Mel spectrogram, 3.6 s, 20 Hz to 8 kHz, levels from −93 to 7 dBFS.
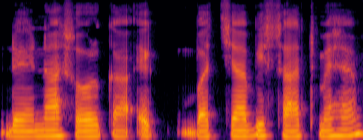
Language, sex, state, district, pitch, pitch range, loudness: Hindi, male, Bihar, Patna, 120 Hz, 115-125 Hz, -18 LUFS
